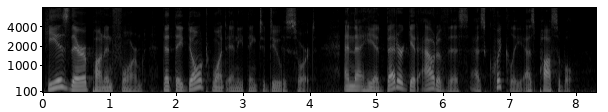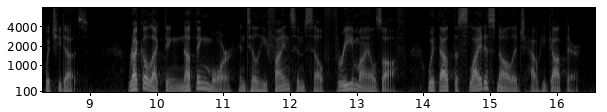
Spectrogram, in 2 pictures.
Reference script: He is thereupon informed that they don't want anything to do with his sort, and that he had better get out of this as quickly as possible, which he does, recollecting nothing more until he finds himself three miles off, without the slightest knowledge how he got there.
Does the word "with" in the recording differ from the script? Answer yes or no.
yes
